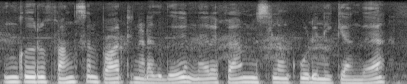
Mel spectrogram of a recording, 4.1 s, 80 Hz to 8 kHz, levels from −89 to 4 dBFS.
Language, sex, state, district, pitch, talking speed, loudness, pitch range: Tamil, male, Tamil Nadu, Kanyakumari, 145 Hz, 145 wpm, -14 LUFS, 135-160 Hz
